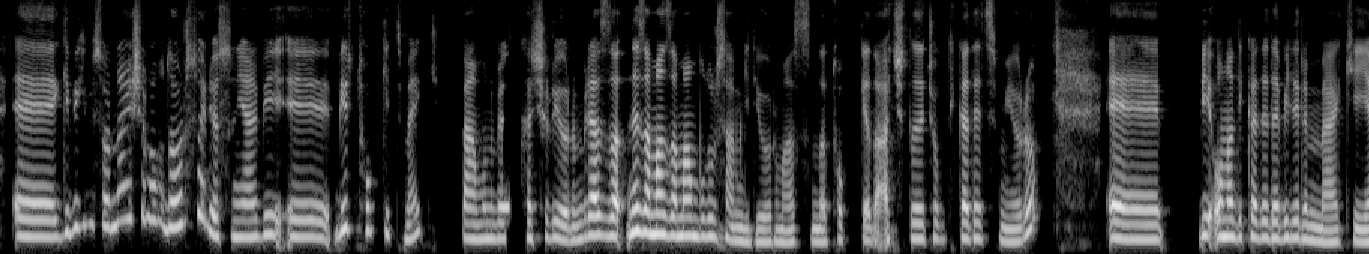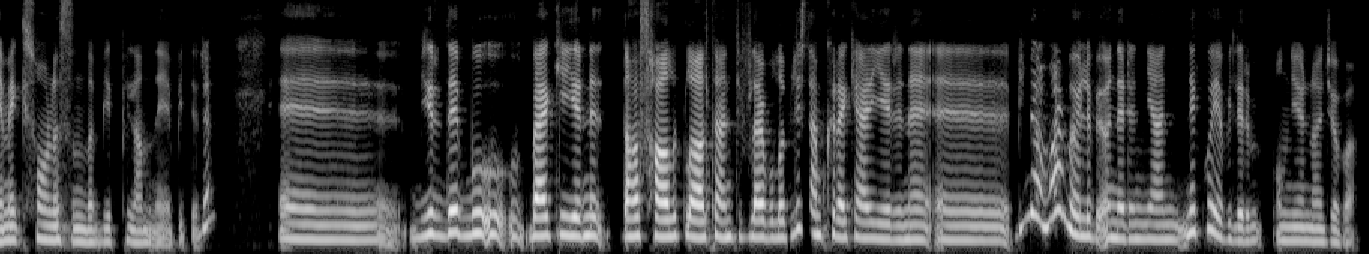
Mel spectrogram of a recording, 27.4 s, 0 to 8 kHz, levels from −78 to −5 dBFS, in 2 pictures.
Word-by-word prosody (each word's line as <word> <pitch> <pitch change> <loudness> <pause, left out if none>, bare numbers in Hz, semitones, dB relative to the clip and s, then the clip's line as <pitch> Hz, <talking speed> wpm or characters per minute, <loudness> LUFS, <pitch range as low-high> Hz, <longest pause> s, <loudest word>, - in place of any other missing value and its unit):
eee, 205 -1 +2
gibi 255 +9 -4
gibi 350 +2 -10
sorunlar 335 +3 -3
yaşıyorum 420 -1 -4
ama 305 - -3
doğru 315 +2 +2
söylüyorsun. 235 - -2
Yani, 200 +1 -1
bir, 230 0 0
eee, 200 -2 -2
bir 290 +6 0
tok 280 0 -7
gitmek, 235 -1 -7 0.2
ben 180 -1 0
bunu 185 0 -2
biraz 185 - +1
kaçırıyorum. 185 -3 -2
Biraz 225 +1 +4
za 215 -1 +4
ne 260 +3 +6
zaman 240 -2 +6
zaman 215 -1 +3
bulursam 200 -6 -2
gidiyorum 150 0 -3
aslında, 145 +1 -4
tok 170 +3 -8
ya - - -2
da - - 0
açlığa 180 +1 -1
çok 175 -1 -9
dikkat 185 -1 -1
etmiyorum. 175 - -2 0.7
Eee, 175 -2 +3 0.3
bir 220 +1 +1
ona 205 -1 +4
dikkat 200 0 -2
edebilirim 190 -4 0
belki, 145 +2 -2
yemek 155 +2 0
sonrasında 155 -5 -2
bir 150 -1 -6
planlayabilirim. 150 - -6 0.7
Eee, 170 -2 -2
bir 220 +1 0
de 250 -3 +5
bu 250 - +5
u 230 -2 0
u 195 - -7
belki 220 +2 +5
yerine 220 0 +3 0.2
daha 210 +1 +6
sağlıklı 210 -1 +5
alternatifler 200 0 +4
bulabilirsem 230 +6 -2
kraker 195 -3 +1
yerine. 175 -2 -1
Eee, 165 -2 -2
bilmiyorum, 380 +2 -1
var - - +3
mı 320 - +2
öyle 215 -4 +1
bir 155 - -1
önerin? 185 -1 0
Yani 175 +1 -2
ne 260 0 +1
koyabilirim 175 - -2
onun 160 - -5
yerine 160 -1 -2
acaba? 145 -2 -5
195 Hz, 155 wpm, -23 LUFS, 170-220 Hz, 0.7 s, ne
